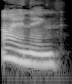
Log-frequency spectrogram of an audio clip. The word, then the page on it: ironing: British English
